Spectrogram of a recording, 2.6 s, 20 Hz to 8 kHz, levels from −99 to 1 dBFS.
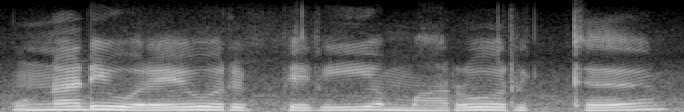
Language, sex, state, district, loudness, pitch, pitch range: Tamil, female, Tamil Nadu, Chennai, -15 LUFS, 200 Hz, 185-210 Hz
